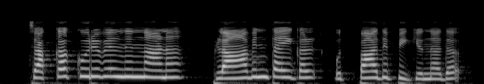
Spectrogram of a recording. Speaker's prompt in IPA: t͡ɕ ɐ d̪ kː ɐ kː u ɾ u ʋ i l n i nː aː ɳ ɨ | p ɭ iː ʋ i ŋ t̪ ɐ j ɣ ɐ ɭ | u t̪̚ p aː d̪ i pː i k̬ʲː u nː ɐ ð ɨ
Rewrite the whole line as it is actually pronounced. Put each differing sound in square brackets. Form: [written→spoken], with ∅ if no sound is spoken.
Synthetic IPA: t͡ɕ ɐ [d̪→∅] kː ɐ kː u ɾ u ʋ i l n i nː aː ɳ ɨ | p ɭ [iː→aː] ʋ i [ŋ→n] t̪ ɐ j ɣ ɐ ɭ | u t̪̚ p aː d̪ i pː i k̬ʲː u nː ɐ ð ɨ

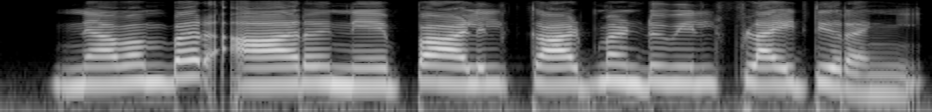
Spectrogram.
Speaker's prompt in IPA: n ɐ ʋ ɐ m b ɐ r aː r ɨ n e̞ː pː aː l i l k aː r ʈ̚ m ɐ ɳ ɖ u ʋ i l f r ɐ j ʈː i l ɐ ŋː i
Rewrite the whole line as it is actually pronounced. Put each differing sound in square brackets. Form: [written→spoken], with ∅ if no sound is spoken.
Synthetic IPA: n ɐ ʋ ɐ m b ɐ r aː r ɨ n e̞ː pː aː [l→ɭ] i l k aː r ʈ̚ m ɐ ɳ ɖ u ʋ i l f [r→ɭ] ɐ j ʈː i [l→r] ɐ ŋː i

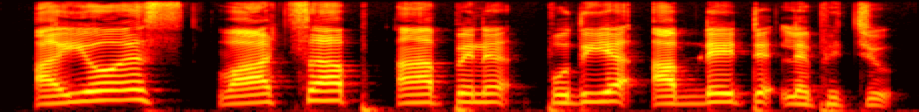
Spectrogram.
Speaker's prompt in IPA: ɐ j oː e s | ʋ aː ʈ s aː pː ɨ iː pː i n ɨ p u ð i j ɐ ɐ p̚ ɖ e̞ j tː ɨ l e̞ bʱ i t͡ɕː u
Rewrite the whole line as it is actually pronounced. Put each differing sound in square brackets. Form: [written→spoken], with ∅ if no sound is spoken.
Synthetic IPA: ɐ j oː e s | ʋ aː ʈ s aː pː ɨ [iː→aː] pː i n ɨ p u ð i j ɐ ɐ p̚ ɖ e̞ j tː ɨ l e̞ bʱ i t͡ɕː u

